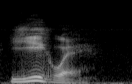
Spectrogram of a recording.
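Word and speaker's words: יהוה: So, in my opinion, the pronunciation of the name Yod-He Vav-He is Yihweh.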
